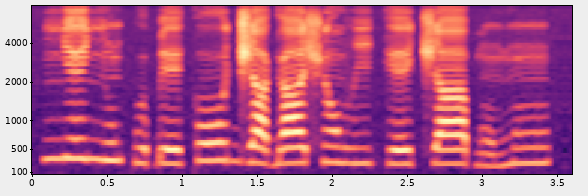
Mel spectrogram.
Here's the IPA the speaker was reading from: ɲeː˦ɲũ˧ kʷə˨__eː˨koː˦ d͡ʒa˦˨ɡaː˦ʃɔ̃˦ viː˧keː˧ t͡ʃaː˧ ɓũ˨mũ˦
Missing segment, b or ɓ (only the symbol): ɓ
